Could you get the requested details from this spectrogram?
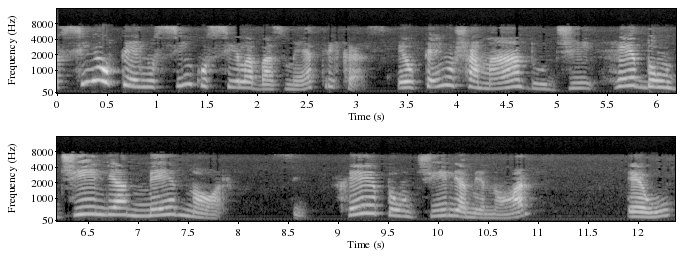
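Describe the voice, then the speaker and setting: A woman teacher, working through verses syllable by syllable at a very unhurried pace. Her voice sits a little high, and the recording sounds somewhat dull and muffled. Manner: slow, drawn-out syllable counting with frequent "tá?". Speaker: literature teacher. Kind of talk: recorded classroom lesson.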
